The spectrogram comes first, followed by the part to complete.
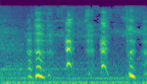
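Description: A woman gasping in four short breaths, about two a second, over a low steady hum.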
